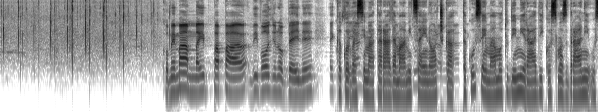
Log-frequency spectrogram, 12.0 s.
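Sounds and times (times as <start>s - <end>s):
small group applauding: 0.0s - 4.0s
speech: 3.3s - 11.9s.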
